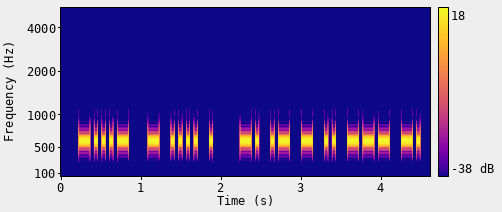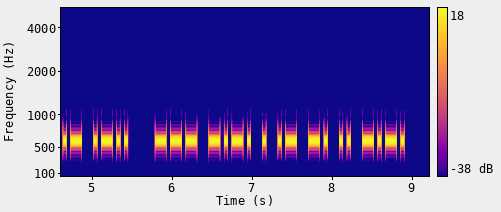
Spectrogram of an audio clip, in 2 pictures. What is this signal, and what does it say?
Morse code, heard as a keyed tone, about 25 wpm, 600 Hz. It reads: <BT> THE NATIONAL OCEANIC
